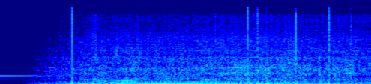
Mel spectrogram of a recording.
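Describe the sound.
A car driving, heard as a steady low rumble that rises from near-silence in the first moment and stays even throughout, with a few faint, sharp clicks scattered over it and no voices.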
